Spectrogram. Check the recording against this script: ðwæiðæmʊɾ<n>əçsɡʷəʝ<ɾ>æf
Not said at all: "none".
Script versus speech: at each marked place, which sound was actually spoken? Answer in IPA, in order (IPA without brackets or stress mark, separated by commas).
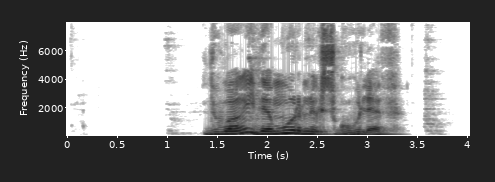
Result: n, l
